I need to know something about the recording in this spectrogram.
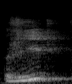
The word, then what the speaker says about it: read: रीड के spelling होंगे, मगर इसको हम जब प्रोनाउंस करेंगे तो ये रेड, यानी कि जिसको आप रेड कलर भी बोलते हैं, लाल कलर, RED, रेड, उस तरह की साउंड आपको आएगी।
